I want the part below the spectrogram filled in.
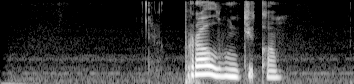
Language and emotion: Russian, neutral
